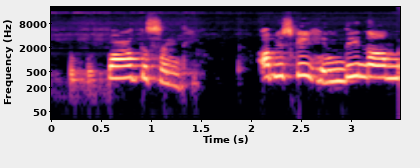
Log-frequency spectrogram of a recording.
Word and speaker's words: Palk: तो यहाँ पर एल साइलेंट रहता है तो पाक आ जाता है।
